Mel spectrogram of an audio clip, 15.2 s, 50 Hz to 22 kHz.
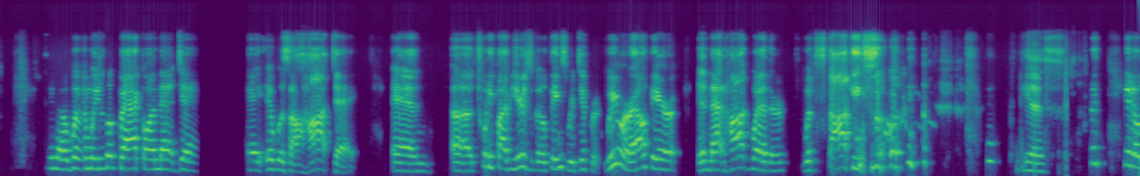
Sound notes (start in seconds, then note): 11.4 laughter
